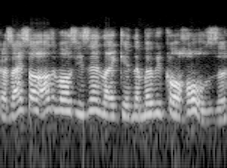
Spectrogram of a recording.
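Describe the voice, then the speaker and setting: A man with a fairly high pitch speaks at a fairly quick pace while noticeable background noise carries on behind him. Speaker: podcast co-host. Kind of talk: reading aloud; casual chat. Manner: fast.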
